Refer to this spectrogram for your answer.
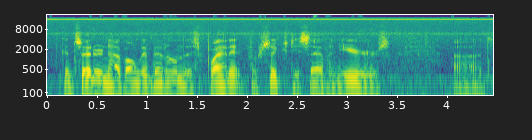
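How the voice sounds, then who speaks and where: This man has a very deep, low pitch and fairly even intonation, speaking at a moderate pace with long, frequent pauses. Noticeable background noise and audible room echo fill the recording. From US South, northeast Alabama. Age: 60s. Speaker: vlogger. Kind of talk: casual vlog monologue. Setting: outdoors under cabin porch roof. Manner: halting.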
